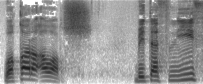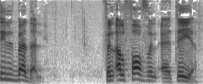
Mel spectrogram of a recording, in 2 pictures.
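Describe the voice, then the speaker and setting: A man's voice: high voice, expressive. Egyptian man teaching Quran recitation. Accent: Egyptian Arabic. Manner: slow, drawn-out demonstration of each word. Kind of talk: recorded tajweed lesson.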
